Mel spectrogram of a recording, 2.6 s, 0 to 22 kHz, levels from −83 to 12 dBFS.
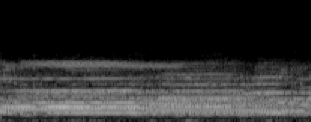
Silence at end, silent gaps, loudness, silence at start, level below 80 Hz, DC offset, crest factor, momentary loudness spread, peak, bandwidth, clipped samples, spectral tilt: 0 s; none; -27 LUFS; 0 s; -64 dBFS; under 0.1%; 14 dB; 6 LU; -12 dBFS; 3.3 kHz; under 0.1%; -8 dB/octave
